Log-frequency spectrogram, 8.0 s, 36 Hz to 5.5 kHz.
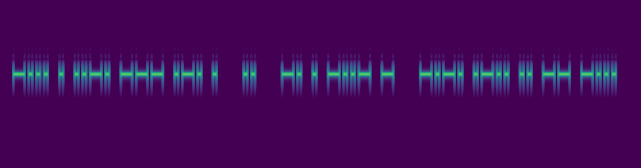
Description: Morse code, heard as a keyed tone, about 25 wpm, 600 Hz. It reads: BEFORE I NEXT CLIMB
